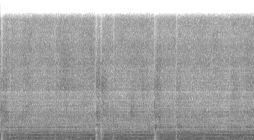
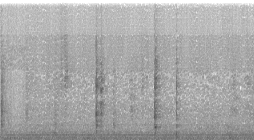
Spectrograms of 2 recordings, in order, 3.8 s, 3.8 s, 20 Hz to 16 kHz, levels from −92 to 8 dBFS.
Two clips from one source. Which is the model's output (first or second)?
first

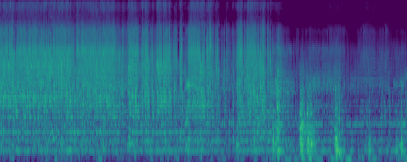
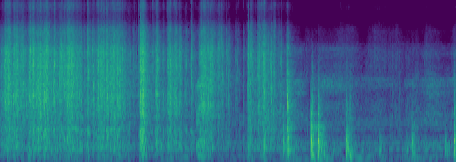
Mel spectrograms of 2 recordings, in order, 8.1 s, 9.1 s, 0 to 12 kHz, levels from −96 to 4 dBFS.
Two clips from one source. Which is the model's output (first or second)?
first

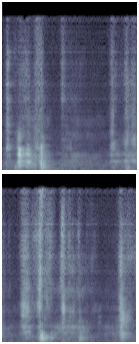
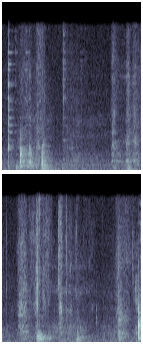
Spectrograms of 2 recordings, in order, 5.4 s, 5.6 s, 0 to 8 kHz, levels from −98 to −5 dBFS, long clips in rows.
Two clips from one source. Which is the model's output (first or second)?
first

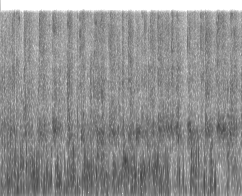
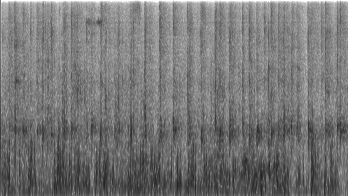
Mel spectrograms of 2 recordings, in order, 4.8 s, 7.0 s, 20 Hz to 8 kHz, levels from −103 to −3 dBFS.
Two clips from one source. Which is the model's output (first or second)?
second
